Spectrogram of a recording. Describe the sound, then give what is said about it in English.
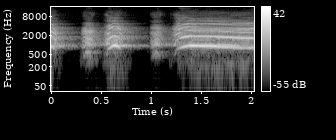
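A loud, shrill rooster crow: a few short, choppy rising syllables followed by one long, sustained high-pitched note that holds to the end, with no talking. “At that very moment, the rooster, who a moment before was resting peacefully on the roof, let out an ear-splitting cry.”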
